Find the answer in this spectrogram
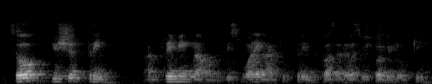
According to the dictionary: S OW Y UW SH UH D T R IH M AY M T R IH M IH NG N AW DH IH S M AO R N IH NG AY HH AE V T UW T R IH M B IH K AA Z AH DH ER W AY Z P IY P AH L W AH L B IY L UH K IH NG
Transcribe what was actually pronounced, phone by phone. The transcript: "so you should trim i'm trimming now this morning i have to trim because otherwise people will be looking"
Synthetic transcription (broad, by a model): S OW Y UW SH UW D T R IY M AY M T R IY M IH NG N AW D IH S M AO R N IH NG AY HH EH F T UW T R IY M B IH K AA S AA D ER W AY S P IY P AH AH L B IY L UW K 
